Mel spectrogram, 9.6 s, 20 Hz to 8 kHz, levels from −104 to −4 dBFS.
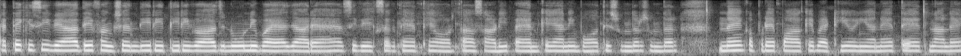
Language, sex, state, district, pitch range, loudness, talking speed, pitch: Punjabi, female, Chandigarh, Chandigarh, 210-220 Hz, -16 LUFS, 225 wpm, 215 Hz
